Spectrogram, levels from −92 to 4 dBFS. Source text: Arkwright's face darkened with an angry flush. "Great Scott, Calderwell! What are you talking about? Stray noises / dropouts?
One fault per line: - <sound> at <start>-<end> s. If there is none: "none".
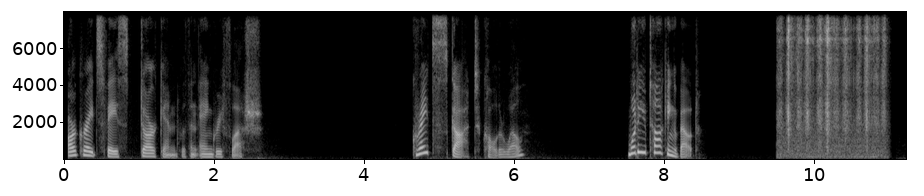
- breath at 9.5-11.0 s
